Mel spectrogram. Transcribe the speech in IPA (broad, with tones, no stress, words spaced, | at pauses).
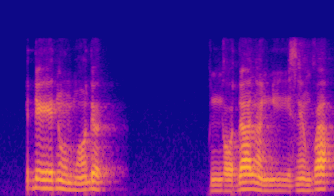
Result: ɗeː˦ɗũ˧bɔ̃˨˦ɗə˧ | ɲɔ˨ ɗa˦lã˨ɲiː˨zɛ̃˧ ɡʷa˦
